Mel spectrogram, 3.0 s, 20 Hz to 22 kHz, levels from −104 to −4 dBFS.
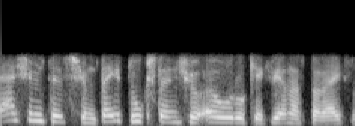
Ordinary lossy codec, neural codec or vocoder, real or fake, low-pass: Opus, 64 kbps; none; real; 3.6 kHz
